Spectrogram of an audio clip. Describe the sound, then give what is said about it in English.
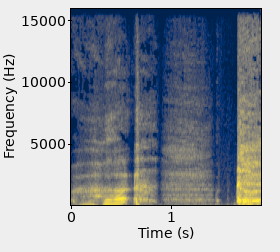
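Coughing from bronchitis with a tickly cough: a few loud, harsh coughs and throat clearing, broken up by voiced, groaning throat sounds. “Now it's a really tickly cough. It's really annoying. I just cough all the time.”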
